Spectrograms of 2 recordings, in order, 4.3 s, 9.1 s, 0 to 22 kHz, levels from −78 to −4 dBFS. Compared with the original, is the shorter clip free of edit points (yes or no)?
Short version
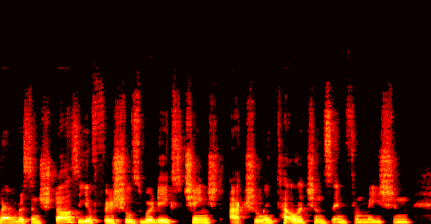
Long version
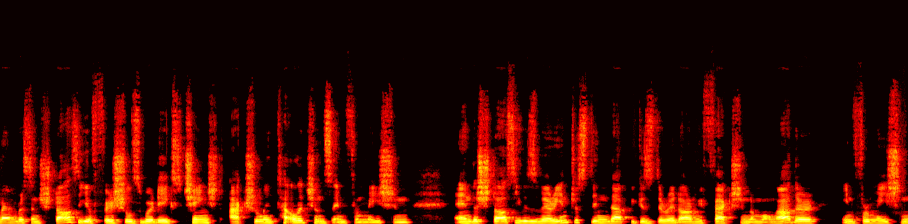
yes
